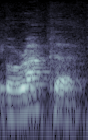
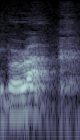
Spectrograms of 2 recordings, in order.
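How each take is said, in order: First: The word ends with an extra vowel sound. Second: The word ends with a consonant sound. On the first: The speaker calls it wrong. "we don't say Baraka" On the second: The speaker calls it right. "We say Barak because that's a final"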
